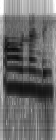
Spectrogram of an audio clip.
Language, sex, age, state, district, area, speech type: Telugu, female, 18-30, Telangana, Yadadri Bhuvanagiri, urban, conversation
